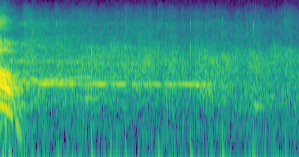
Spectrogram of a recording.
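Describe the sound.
A church audience applauds in acclamation of God, a steady, dense wash of clapping that holds at an even level after a brief louder onset.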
